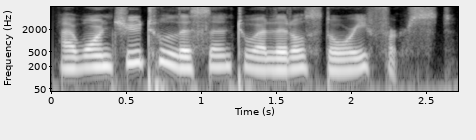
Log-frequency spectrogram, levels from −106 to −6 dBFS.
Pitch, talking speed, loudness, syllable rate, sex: 185 Hz, 220 wpm, -17 LUFS, 5.0 syllables/s, female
